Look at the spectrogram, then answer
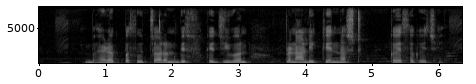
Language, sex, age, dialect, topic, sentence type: Maithili, male, 18-24, Southern/Standard, agriculture, statement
